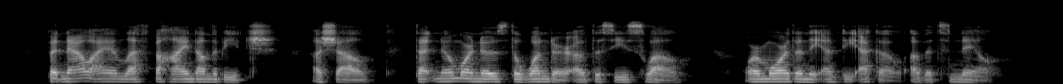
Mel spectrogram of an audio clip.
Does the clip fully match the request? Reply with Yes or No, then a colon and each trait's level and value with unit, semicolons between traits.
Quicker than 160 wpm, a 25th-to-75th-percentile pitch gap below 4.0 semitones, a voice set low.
Yes: average, 170 wpm; average, 2.7 semitones; low, 125 Hz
